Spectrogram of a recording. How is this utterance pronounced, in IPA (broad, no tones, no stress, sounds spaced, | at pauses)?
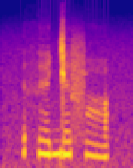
θ ɛ̤ ɟ ɛ̤ f ɑ̤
